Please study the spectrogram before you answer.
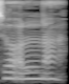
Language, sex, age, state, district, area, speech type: Bengali, female, 45-60, West Bengal, Dakshin Dinajpur, urban, spontaneous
